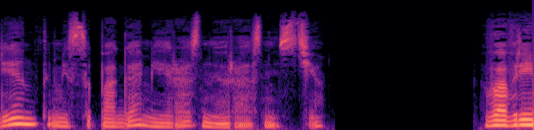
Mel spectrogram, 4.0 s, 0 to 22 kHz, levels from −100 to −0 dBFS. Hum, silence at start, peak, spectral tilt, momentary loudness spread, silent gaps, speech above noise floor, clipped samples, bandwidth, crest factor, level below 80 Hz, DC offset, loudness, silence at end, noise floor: none; 0 s; -10 dBFS; -5 dB/octave; 8 LU; 2.52-3.56 s; over 63 dB; under 0.1%; 14 kHz; 18 dB; -58 dBFS; under 0.1%; -29 LUFS; 0 s; under -90 dBFS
